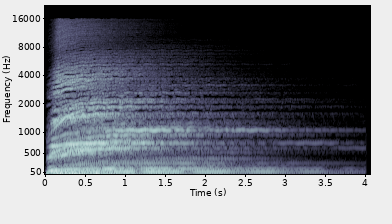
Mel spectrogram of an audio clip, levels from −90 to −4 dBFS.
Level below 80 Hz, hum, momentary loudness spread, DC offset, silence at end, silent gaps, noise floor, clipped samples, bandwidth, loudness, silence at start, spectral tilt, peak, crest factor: -30 dBFS; none; 21 LU; under 0.1%; 0 s; none; -54 dBFS; under 0.1%; 16 kHz; -23 LUFS; 0 s; -5 dB/octave; -8 dBFS; 16 dB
